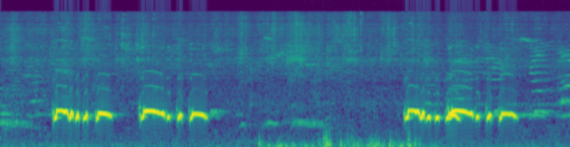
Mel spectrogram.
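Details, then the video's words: A Cemani and a Silver zebra dove in a song duel. Two bubbling, stuttered coo phrases come in quick succession, then a low rumbling knock, then two more rolling phrases. "Perkutut Cemani Gacor Vs Silver Gacor"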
